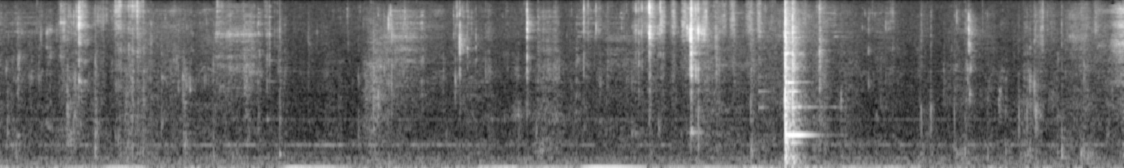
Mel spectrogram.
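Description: Chewing and crunching of fried food, with samosa being bitten, and small clicks of cutlery and dishes. About eight seconds in there is one loud, sharp clink of a dish that rings briefly.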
